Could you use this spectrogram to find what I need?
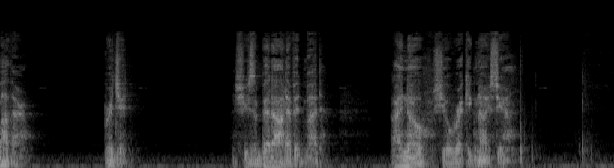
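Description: A man speaks quietly and calmly up close.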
